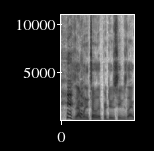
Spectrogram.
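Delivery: ordinary delivery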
